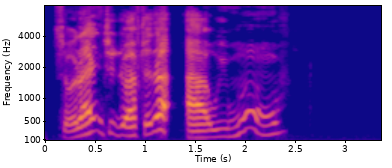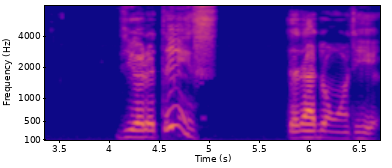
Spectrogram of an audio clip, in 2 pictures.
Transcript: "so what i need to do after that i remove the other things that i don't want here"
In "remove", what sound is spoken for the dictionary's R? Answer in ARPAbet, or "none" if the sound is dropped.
W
